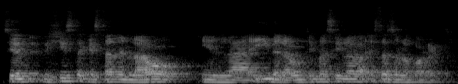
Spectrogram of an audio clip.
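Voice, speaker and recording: A man teaching English pronunciation in a slow, methodical way, drilling word lists one by one. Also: medium pitch, fairly even intonation. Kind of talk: recorded phonics lesson. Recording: echoey room, mic far off.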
